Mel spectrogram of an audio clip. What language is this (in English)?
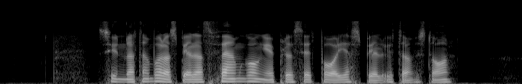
Swedish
